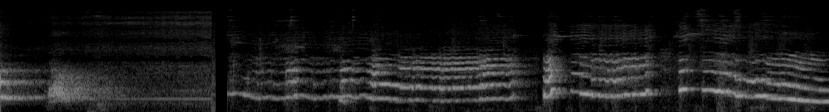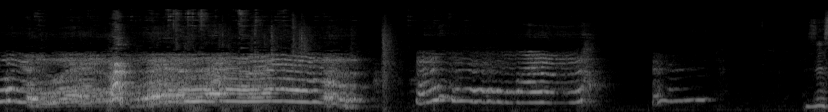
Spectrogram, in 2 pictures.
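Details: Pet dog from a funny dog compilation, howling in long drawn-out tonal wails that rise and fall, broken by short yips and whimpers, with brief gaps of near silence toward the end.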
